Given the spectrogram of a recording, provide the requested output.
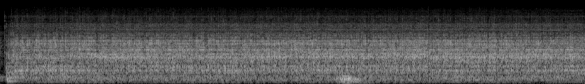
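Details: Clatronic KM2718 1000 W kitchen mixer after repair; its head had not turned because the drive belt slipped loose, fixed with a metal disc over the gear: steady, even whirring hum with no slipping. Normal running.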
